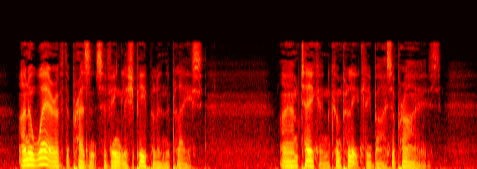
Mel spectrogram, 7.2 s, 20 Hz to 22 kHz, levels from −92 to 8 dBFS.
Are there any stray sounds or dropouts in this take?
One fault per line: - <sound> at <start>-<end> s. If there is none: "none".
none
